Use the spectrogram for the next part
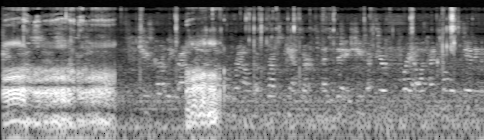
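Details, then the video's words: A Chihuahua gives a sustained, buzzy growl, then a second shorter one, warning off a cat larger than itself that feels like a threat. "Chihuahua growls at cat (Turn up to hear the Growwwl!)"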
